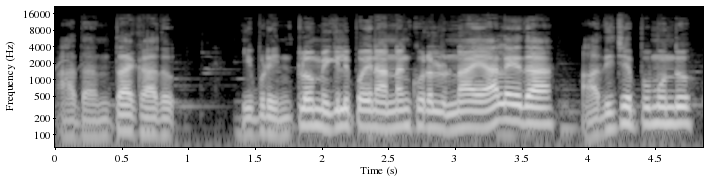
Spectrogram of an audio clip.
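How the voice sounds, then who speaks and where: A man's voice: medium pitch, brisk, fairly bright tone, soft background music, close to an everyday voice. A man voicing a stingy, sarcastic rich miser who bosses his wife about in a storybook tale. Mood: bossy. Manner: sarcastic, scolding, impatient. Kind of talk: storybook voice acting.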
